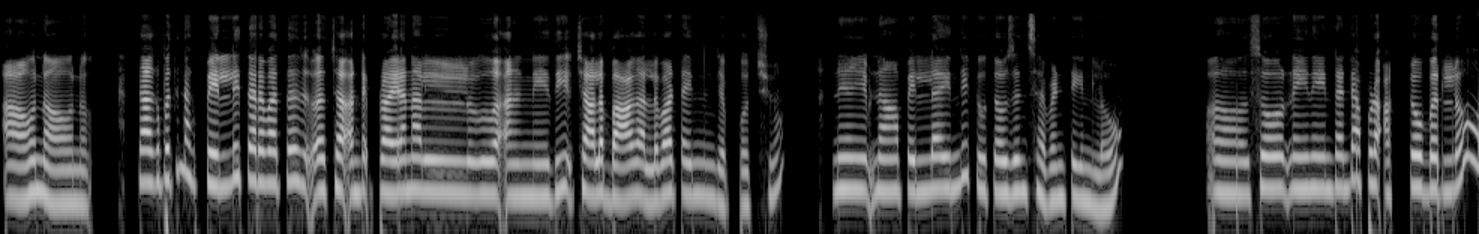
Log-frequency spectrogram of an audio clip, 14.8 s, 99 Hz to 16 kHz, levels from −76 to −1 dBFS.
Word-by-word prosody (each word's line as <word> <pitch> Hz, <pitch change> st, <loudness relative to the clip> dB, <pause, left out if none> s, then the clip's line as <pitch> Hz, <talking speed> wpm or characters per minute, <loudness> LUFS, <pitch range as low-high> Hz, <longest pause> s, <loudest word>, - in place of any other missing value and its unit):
అవునవును. 205 Hz, -3 st, +1 dB, 0.5 s
కాకపోతే 305 Hz, +4 st, +3 dB
నాకు 325 Hz, -6 st, -3 dB
పెళ్ళి 285 Hz, +3 st, +4 dB
తర్వాత 300 Hz, -2 st, +3 dB, 0.3 s
ఆహ్ 255 Hz, -, +3 dB
చ -, -, -3 dB, 0.2 s
అంటే 250 Hz, +2 st, -2 dB
ప్రయాణాలు 245 Hz, -1 st, +2 dB, 0.4 s
అనేది 230 Hz, +1 st, -2 dB, 0.2 s
చాలా 240 Hz, -1 st, +6 dB
బాగా 215 Hz, +2 st, +4 dB
అలవాటయిందని 230 Hz, +1 st, -2 dB
చెప్పొచ్చు. 190 Hz, +4 st, -10 dB, 0.6 s
నే 260 Hz, 0 st, +1 dB, 0.3 s
నా 255 Hz, -, +1 dB, 0.2 s
పెళ్లి 250 Hz, +1 st, -1 dB
అయింది 265 Hz, +5 st, -2 dB
2017. 225 Hz, -6 st, -2 dB, 1.1 s
ఆహ్ 240 Hz, -1 st, -1 dB
సో 275 Hz, -, +1 dB, 0.3 s
నేనేంటంటే 265 Hz, +2 st, -1 dB
అప్పుడు 295 Hz, -1 st, -1 dB
అక్టోబర్‌లో 260 Hz, +1 st, -1 dB
245 Hz, 95 wpm, -24 LUFS, 230-265 Hz, 1.1 s, చాలా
